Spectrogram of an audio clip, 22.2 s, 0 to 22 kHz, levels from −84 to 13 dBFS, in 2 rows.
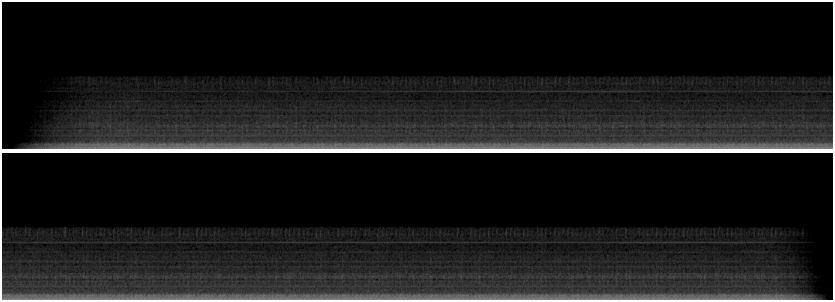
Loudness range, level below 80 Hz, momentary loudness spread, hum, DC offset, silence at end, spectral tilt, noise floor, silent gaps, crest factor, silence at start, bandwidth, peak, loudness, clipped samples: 0 LU; -50 dBFS; 1 LU; none; under 0.1%; 0.2 s; -6.5 dB/octave; -55 dBFS; none; 12 dB; 0.3 s; 11.5 kHz; -22 dBFS; -35 LUFS; under 0.1%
